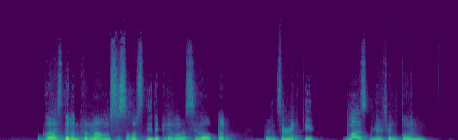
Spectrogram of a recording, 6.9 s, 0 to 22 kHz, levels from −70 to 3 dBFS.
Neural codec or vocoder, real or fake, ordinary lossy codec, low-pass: codec, 44.1 kHz, 0.9 kbps, DAC; fake; MP3, 96 kbps; 19.8 kHz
